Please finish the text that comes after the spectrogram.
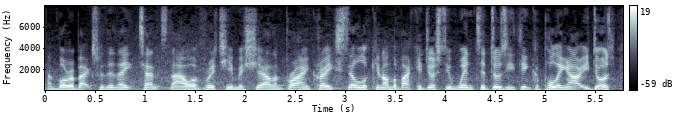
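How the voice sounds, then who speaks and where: A man's voice: on the high side, steady tone, fast talker, fairly bright tone, slight background noise. A man giving live race commentary as a motorsport commentator, calling the action as it happens.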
